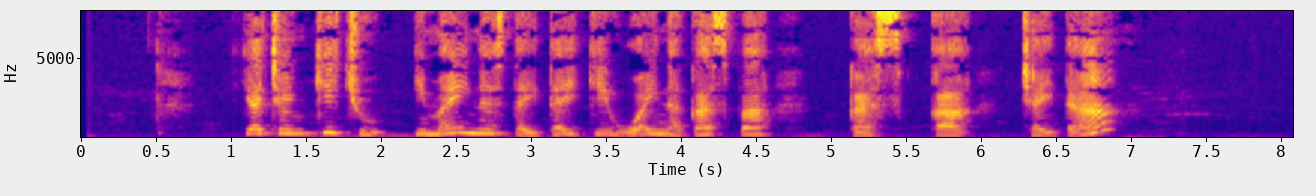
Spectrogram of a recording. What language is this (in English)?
Puno Quechua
